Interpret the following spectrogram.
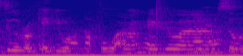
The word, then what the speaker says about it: Ronke Giwa-Onafuwa: yeah, there is a way you pronounce it. You take your time. Like, fam, don't rush my name. Ronke Giwa-Onafuwa.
